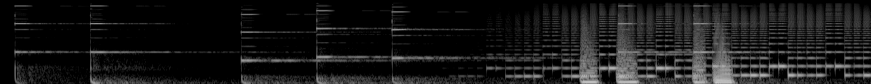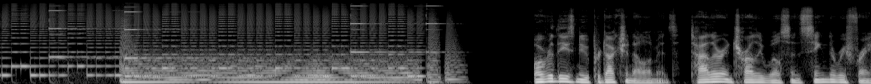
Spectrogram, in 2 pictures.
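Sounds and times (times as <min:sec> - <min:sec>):
bright bell-like synth tones: 0:04.8 - 0:13.4
speech: 0:05.1 - 0:07.6, 0:14.1 - 0:17.4
fuzzy synth bass stabs: 0:05.7 - 0:07.6, 0:09.9 - 0:13.3.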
